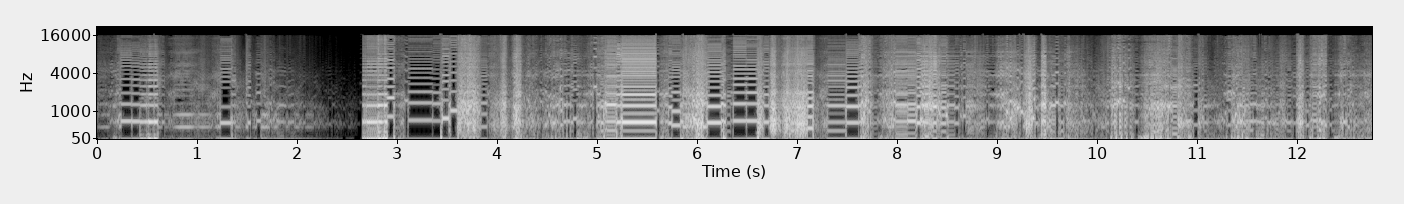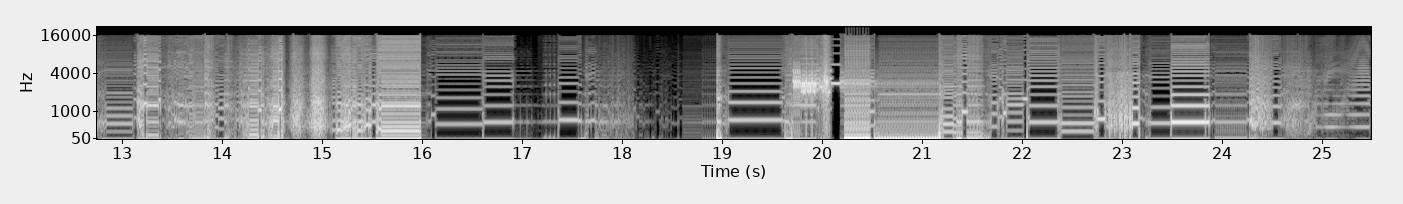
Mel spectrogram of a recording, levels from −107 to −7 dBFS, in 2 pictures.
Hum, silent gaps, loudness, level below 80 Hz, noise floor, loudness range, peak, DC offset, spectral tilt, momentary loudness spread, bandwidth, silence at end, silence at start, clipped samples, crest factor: none; none; -21 LUFS; -28 dBFS; -62 dBFS; 12 LU; 0 dBFS; under 0.1%; -3 dB/octave; 18 LU; 17 kHz; 0 s; 0 s; under 0.1%; 20 dB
